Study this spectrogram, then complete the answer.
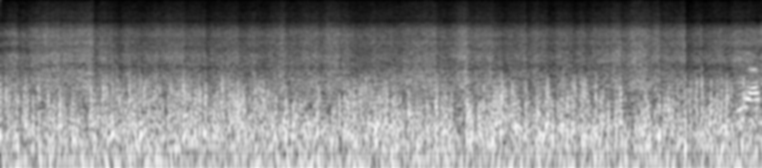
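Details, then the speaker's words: Stand fan that made a rattling noise from body play despite good bearings, after tightening it without replacing bearings: steady, even low whir with no rattle or scrape; normal running, noise gone. "इसका पूरा sound बंद हो गया है। ठीक है? इसका पूरा साउंड बंद हो चुका है।"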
